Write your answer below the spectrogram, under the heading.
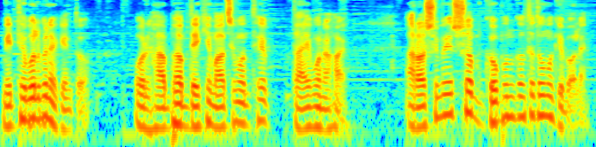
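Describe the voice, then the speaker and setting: A man acting a calm, inquisitive married older brother in an audio love story. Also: fairly low pitch, a little fast, close to an everyday voice. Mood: curious. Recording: music under the voice.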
